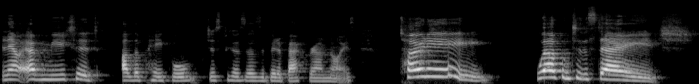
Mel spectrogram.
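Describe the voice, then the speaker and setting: A woman from Australia hosting a live video call, bubbly and excitable, laughing often. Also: medium pitch, a little slow. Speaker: host. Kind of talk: casual live-stream chat.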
